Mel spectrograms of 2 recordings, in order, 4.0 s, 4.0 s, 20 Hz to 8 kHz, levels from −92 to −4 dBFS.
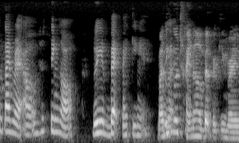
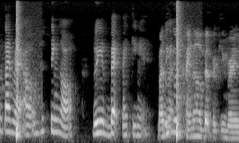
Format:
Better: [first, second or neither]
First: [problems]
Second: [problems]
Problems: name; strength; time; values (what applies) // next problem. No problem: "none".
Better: first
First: none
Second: background sound (Snare drum); 1 dB above the speech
